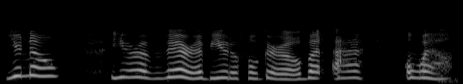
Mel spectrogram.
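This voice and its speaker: A woman voicing a gentle male alien hero with a Southern US accent, speaking softly in a hushed way. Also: high-pitched, slow, dry recording, lo-fi sound. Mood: tender.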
